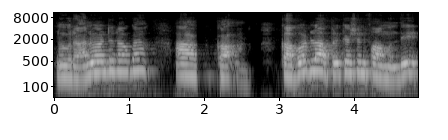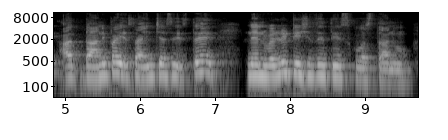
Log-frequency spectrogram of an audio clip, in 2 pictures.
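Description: A woman's voice: mid-range voice, measured pace, close to an everyday voice. A woman voicing an impatient, bossy young man in a spoken storybook.

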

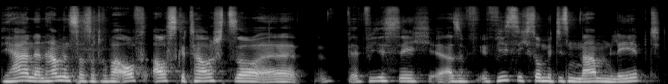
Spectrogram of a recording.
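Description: His voice runs fairly high and moderately paced, with slight background noise. A young adult podcast host, he chats casually from a small room at home close to a boom-mounted studio microphone over a video call, rambling and restarting with many fillers.

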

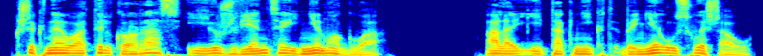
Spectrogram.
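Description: A man narrates a crime novel with measured drama. His voice sits very low and moves slowly, yet his pitch rises and falls vividly. The recording is dry and close. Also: dark tone, no room sound. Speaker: audiobook narrator.

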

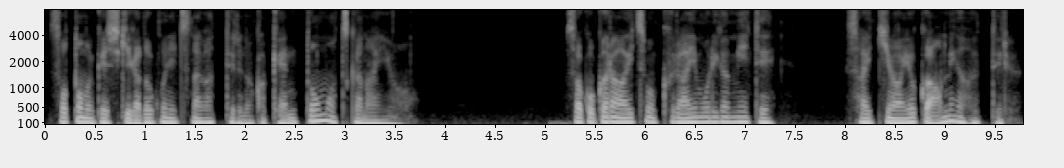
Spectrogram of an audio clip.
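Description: ASMR role-play casting: male actor as tender lovelorn young man, lowish and very dark-toned, soft, intimate, dry close recording. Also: steady tone, normal speed, no room sound, lightly acted. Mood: gentle, musing. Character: gentle, melancholy young man secretly in love. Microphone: close ASMR microphone in a dry space.

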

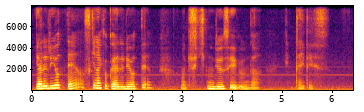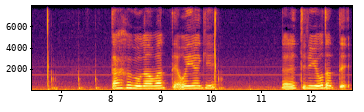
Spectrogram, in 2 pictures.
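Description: A teenage girl streaming live in her room, chatting casually, reading viewer comments aloud and drifting into soft whispers. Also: on the high side, gravelly, a little hiss or hum. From Japan. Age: teens. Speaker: idol livestreamer.

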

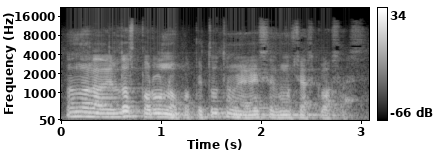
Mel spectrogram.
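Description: A man's voice: mid-range voice, moderate pace, reverberant, background noise, natural voice. A man voicing an easygoing husband who gives short, indulgent replies on the phone, in a Mexican accent. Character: obliging husband in a sauna, agreeing to everything.

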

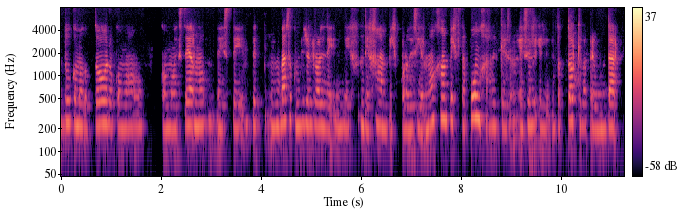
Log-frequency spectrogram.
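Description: Female language teacher, slightly high voice, halting, lots of fillers and restarts, lecture delivery. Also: a little mellow. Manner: hesitant, many fillers and restarts, checking with ¿no? and ¿sí?. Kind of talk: online lesson for medical students.

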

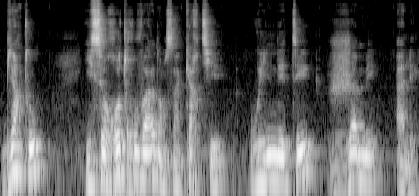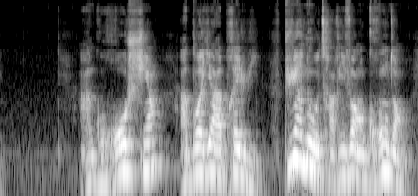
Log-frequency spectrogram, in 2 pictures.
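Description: A man's voice: on the high side, darkish tone. A man reading a children's story aloud as a library storyteller, then speaking directly to the children.

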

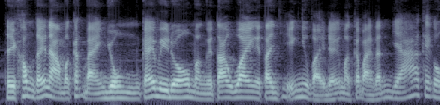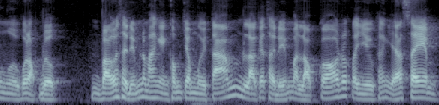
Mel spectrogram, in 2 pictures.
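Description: A man's voice: medium pitch, rapid-fire, a bit bright. A man hosting a commentary vlog, speaking to viewers directly, with many hesitation fillers and referring to himself by name in the third person. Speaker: lawyer and channel host.

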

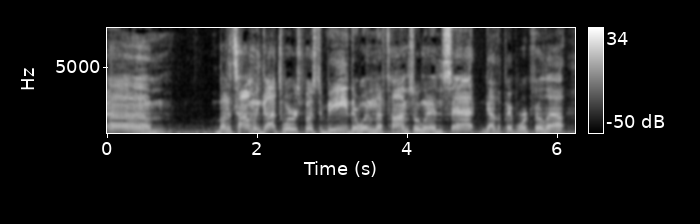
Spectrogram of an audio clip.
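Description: A young Texan man talking casually to his viewers in a tired, rambling way. His voice sits high for a man, with faint noise behind it. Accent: Texas. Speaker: vlogger. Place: indoors, hospital area.

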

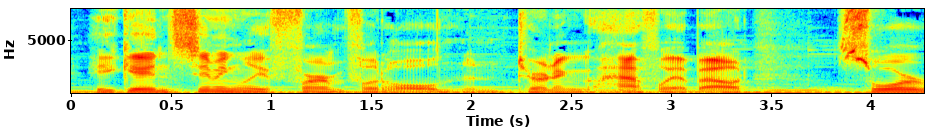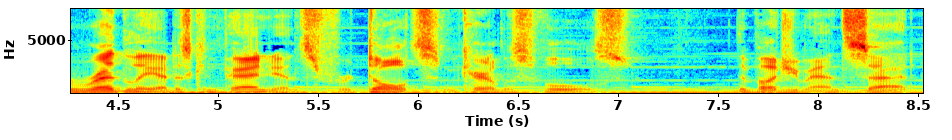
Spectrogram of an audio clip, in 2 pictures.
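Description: A man calmly reading a classic short story aloud as narrator. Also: deep voice. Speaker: story reader.

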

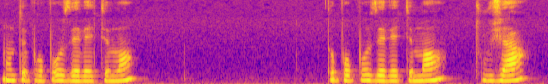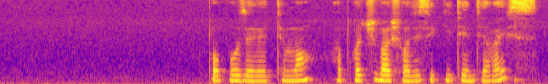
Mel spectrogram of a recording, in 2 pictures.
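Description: A woman's voice: on the low side, flat delivery, unhurried, long pauses, warm tone. A young woman from Cameroon, chatting directly to viewers while walking through a screen-recorded tutorial. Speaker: online business vlogger.

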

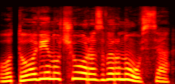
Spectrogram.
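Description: A woman's voice: high-pitched, animated, slow pace, a little mellow, dry recording, clean studio sound, voice pushed up. A woman voicing a stern older village woman who snaps and scolds harshly in an audiobook reading. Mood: gruff. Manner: gruff, snapping, harsh. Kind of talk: audiobook character voice.

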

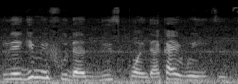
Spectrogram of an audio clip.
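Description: A young woman, tired after a factory shift, telling her day in an animated casual vlog into a phone held at arm's length outdoors. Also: medium pitch, fast talker. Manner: tired, animated storytelling with laughs and exclamations. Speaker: vlogger. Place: outdoors in a parking lot beside a factory building. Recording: phone outdoors with traffic noise.

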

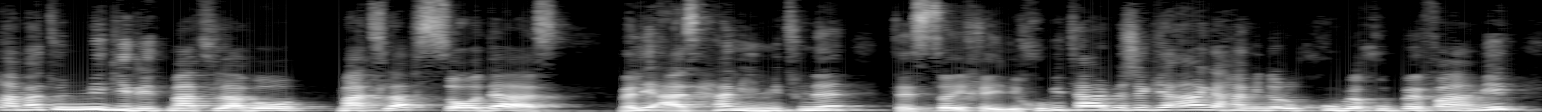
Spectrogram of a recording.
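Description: A male teacher giving a live online biology lesson, asking students questions and praising their answers. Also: high voice. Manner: lively, asks students questions, bursts of praise. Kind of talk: live online class lecture.

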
